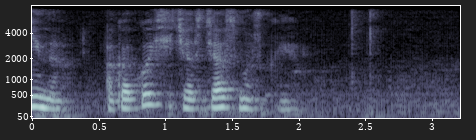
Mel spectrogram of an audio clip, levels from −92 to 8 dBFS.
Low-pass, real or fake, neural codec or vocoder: 7.2 kHz; fake; vocoder, 22.05 kHz, 80 mel bands, Vocos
